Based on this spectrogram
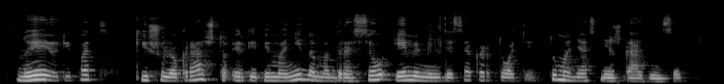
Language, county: Lithuanian, Šiauliai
